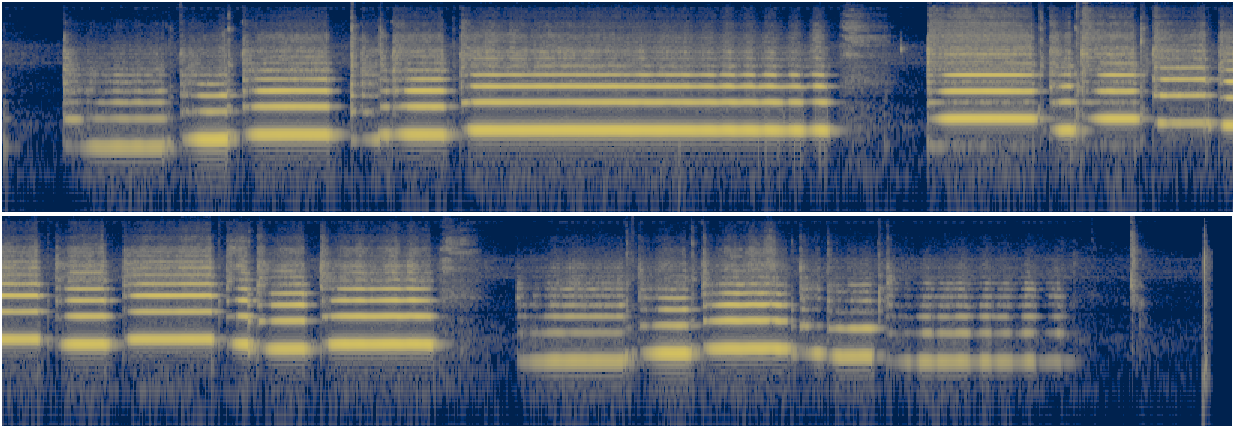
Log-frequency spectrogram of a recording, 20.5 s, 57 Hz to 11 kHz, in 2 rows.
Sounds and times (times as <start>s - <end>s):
Flute: 0.0s - 14.0s, 14.6s - 19.3s.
